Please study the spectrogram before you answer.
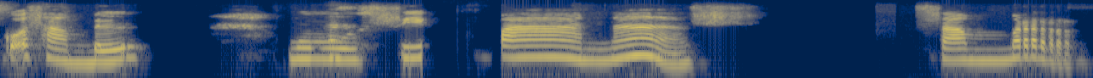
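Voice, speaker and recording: A woman teaches English one-on-one over a video call, speaking slowly and patiently. She mixes English words into her explanations and keeps encouraging her student. The call audio sounds muffled and dry. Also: medium pitch, no echo. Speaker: English tutor. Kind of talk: online one-on-one English lesson.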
